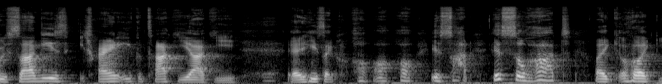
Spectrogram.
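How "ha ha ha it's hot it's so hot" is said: put-on puffing on too-hot food like a child; higher, soft, breath-blowing mock distress; little child. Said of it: "like a little child".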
